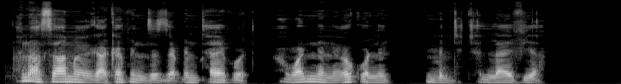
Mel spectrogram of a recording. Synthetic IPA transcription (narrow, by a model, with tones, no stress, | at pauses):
ʔa˦na̰ː˨saː˦mʊ˨ŋ˨ɡaː˨kɐ˦ɸɪ˨nzɐ˨zɐ˨ɓɪ˦ntʰa˦jɸo˨tʔa˨wɐ˦nːɐ˨ŋɽɪ˦kʷo˨nɪ˦ŋ˦ | bɪ˨nt͡ʃɪ̥˨kʲʰɛ˦nlaː˦ɸɪ˦jaː˨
